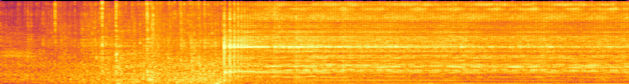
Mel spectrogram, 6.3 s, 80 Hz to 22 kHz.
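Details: Giant Liv Avail Pro 0 Di2 rear derailleur after adjustment (set to 17 instead of 18), shifted via the phone app: a few crisp clicks, then a clean shift into a smooth spinning chain; indexing properly.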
